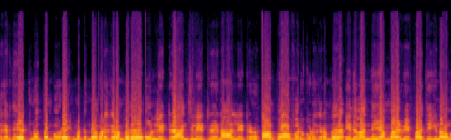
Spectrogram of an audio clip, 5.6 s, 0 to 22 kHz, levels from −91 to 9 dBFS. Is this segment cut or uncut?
cut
